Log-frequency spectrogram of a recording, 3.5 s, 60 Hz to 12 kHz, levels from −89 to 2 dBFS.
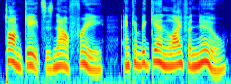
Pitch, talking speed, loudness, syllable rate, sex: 195 Hz, 175 wpm, -19 LUFS, 4.3 syllables/s, female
